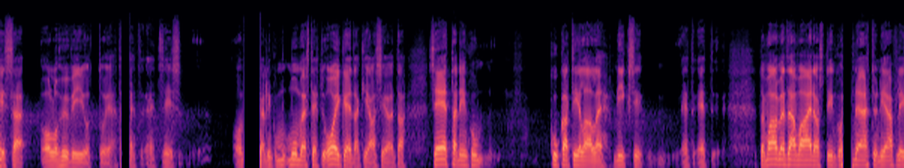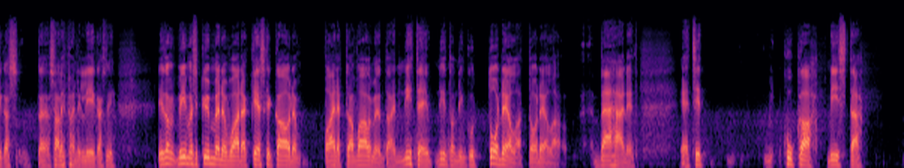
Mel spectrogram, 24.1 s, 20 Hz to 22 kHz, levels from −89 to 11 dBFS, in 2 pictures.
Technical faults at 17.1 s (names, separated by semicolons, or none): none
